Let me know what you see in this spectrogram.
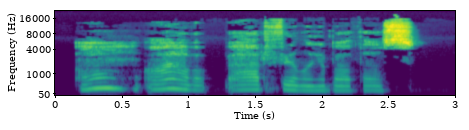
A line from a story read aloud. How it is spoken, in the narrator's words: catch his breath, murmuring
